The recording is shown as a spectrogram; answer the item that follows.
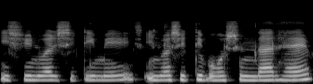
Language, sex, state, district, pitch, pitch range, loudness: Hindi, female, Chhattisgarh, Bilaspur, 200 Hz, 195-205 Hz, -23 LUFS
